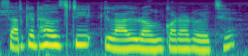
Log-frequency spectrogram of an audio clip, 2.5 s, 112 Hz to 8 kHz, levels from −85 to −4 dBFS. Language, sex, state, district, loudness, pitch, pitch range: Bengali, female, West Bengal, Cooch Behar, -14 LUFS, 215 Hz, 195-260 Hz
